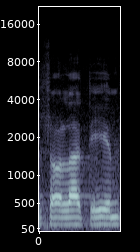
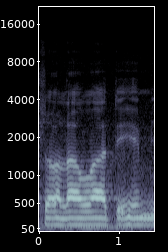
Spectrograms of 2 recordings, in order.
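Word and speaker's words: صلواتهم: kan shatihim shatihim tetapi di dalam wau itu ada barisnya ah jadi di lain-lain sana memang bacanya shatihim tetapi di ayat ini adalah walladzinaahum ala shawatihim yukhafidun wa itu adalah jamak daripada salat jadi dibaca shawatihim yukhafidun di situ bahwa sesungguhnya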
